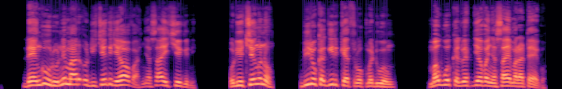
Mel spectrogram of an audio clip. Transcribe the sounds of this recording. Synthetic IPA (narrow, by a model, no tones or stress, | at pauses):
dɛŋɡuɾunɪmaɾodjot͡ʃeŋɡd͡ʒɛhɔva̰ɲasajet͡ʃjeɡnḭ | odjot͡ʃeŋno | biɾokaɡiɾkɛt̪ɾwokmadwoŋ | mawokelwɛt̚d͡ʒɛhɔvaɲasajɛmaɾatɛ̰ɡɔ̰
